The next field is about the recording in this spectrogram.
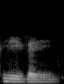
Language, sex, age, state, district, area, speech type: Punjabi, male, 30-45, Punjab, Fazilka, rural, conversation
